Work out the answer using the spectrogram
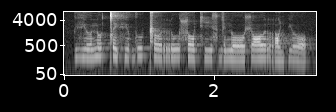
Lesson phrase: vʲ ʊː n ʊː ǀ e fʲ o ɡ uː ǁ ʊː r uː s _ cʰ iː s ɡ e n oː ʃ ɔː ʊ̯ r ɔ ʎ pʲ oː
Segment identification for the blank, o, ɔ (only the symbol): o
